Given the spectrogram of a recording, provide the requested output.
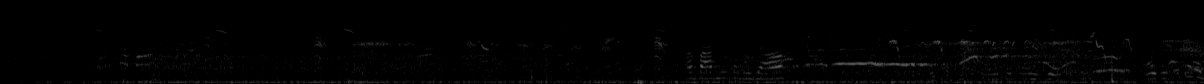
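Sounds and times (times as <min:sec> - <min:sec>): faint birds chirping: 0:00.8 - 0:12.0.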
